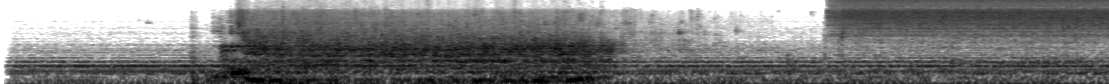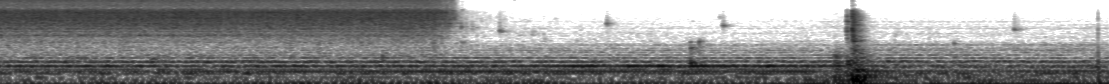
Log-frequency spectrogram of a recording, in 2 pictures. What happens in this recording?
Use the toilet, flush the toilet wash my hands and close the door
